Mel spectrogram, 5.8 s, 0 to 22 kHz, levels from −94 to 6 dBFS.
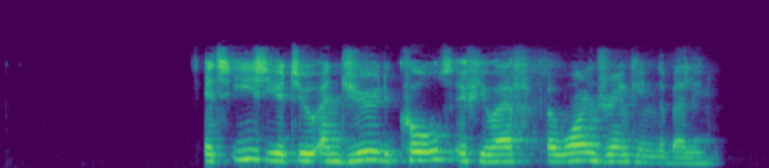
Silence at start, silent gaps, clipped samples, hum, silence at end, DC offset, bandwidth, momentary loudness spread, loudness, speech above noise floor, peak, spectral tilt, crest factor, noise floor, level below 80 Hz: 1.55 s; none; under 0.1%; none; 0.45 s; under 0.1%; 7.2 kHz; 12 LU; -16 LUFS; 72 dB; -2 dBFS; -3.5 dB/octave; 16 dB; -88 dBFS; -60 dBFS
